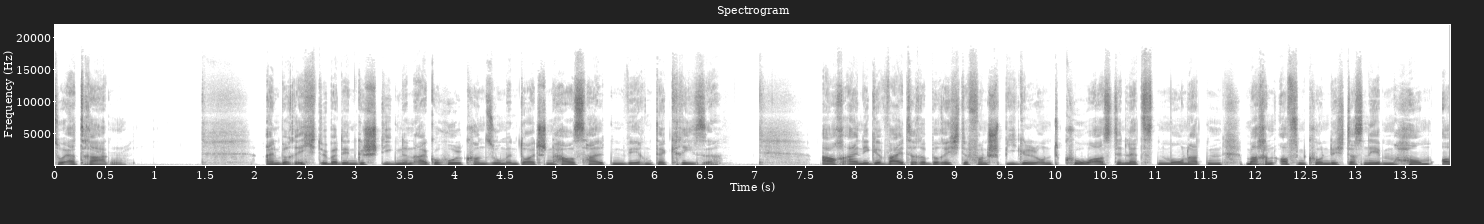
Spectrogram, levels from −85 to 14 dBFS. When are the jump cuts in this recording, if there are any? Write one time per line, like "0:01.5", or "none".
none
